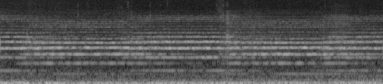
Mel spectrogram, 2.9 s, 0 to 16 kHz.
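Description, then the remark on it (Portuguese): A steady emergency siren wails over a constant low rumble of heavy city traffic with many cars in Lisbon around 17:50, holding a sustained tone throughout with no voices present. “O trânsito a esta hora também é um bocado complicado, caraças.”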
